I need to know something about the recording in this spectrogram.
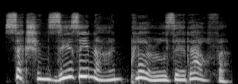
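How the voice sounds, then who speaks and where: A man voicing a patient, firm woman aboard a spaceship in an audiobook, bright and compassionate in manner. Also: very high voice, very animated, moderate pace, breathy edge, dry recording, voice pushed up, exaggerated voice. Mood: matter-of-fact.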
